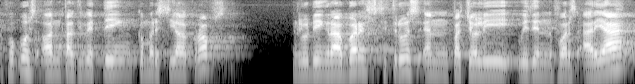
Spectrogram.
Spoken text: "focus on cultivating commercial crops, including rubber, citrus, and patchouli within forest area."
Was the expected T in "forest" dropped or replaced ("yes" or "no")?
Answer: yes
